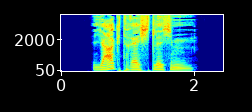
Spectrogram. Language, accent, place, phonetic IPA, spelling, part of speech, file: German, Germany, Berlin, [ˈjaːktˌʁɛçtlɪçm̩], jagdrechtlichem, adjective, De-jagdrechtlichem.ogg
- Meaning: strong dative masculine/neuter singular of jagdrechtlich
